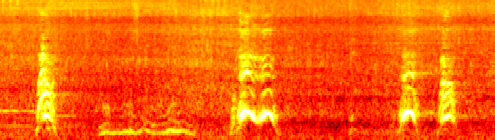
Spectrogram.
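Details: Dogs at a creek barking: sharp, bright barks at the start, a pair near two and a half seconds and two more near the end, with a lower wavering whine-like sound between the first barks.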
